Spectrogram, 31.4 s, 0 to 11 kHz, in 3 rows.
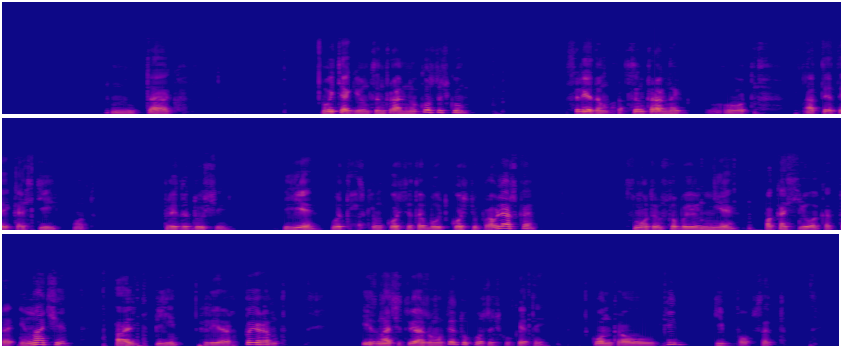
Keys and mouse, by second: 2.9 middle click, 6.1 KP_1, 10.1 shift+middle click, 13.8 e, 16.7-18.5 middle drag, 19.5 click, 22.5 alt+p, 24.8 middle click, 26.4 click, 27.3 shift+click, 29.1 ctrl+p, 31.3 shift+middle click.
